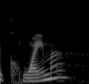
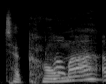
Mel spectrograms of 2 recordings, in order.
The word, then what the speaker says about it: Tacoma: Is it not pronounced Tacoima? Or is it Tacoma? – I think there might be a Tacoima, but Tacoma.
